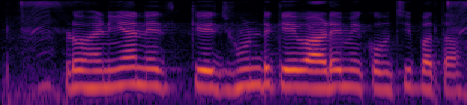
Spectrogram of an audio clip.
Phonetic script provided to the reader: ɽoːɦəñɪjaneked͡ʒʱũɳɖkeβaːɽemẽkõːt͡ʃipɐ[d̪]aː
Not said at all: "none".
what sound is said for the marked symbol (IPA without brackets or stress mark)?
t̪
